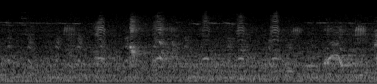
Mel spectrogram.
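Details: Caribbean flamingos honking during baseline activity: short nasal goose-like honks in a busy jumble, roughly three a second, one louder note early on, set against constant low background rumble.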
